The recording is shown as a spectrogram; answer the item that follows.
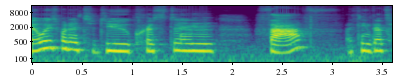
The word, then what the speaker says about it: Pfaff: I think it's Pfaff, how you pronounce her name, but it starts with a P.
